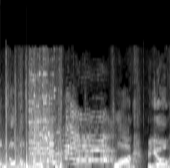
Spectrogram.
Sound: stammering

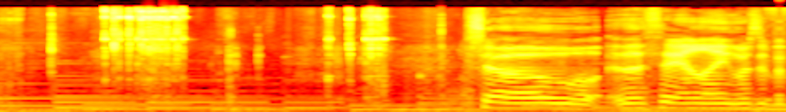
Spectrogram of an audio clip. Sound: winch clicking

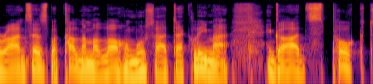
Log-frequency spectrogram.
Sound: Shabir speaking Arabic

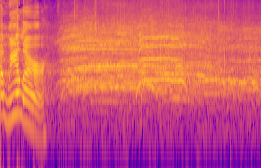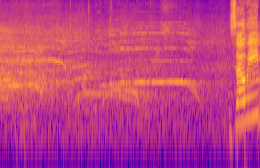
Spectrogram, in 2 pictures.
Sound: applause

